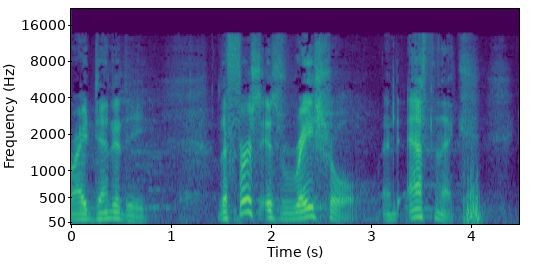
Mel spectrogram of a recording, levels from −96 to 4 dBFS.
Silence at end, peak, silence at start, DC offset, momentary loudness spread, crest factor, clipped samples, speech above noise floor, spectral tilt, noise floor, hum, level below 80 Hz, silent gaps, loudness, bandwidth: 0.15 s; -4 dBFS; 0 s; under 0.1%; 20 LU; 22 dB; under 0.1%; 21 dB; -3.5 dB/octave; -47 dBFS; none; -54 dBFS; none; -25 LUFS; 13.5 kHz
